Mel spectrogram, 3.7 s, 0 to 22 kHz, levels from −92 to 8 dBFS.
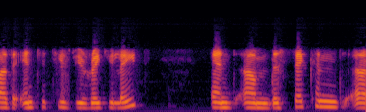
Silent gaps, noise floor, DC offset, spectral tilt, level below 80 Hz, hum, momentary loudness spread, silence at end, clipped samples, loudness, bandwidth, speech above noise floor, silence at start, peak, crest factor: none; -64 dBFS; under 0.1%; -6.5 dB/octave; -72 dBFS; none; 7 LU; 0 s; under 0.1%; -23 LUFS; 5.8 kHz; 40 dB; 0 s; -8 dBFS; 18 dB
